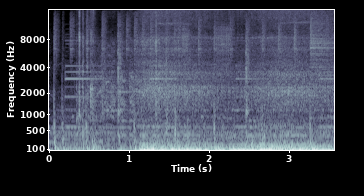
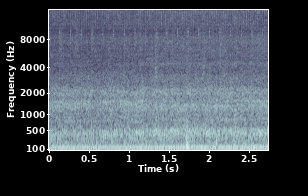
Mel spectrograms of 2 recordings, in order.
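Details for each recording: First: Stage 3 Audi Allroad at first start after sitting about two years, fuel system reworked, not revved: uneven hunting idle with lumpy low beat from an unhooked intake hose; vacuum leak, running improves once connected. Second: Stage 3 Audi Allroad, fitted with a by-pipe (map sensor raised), fuel nearly empty: even, steady idle with no ticking, knocking or belt squeal; engine sounds smooth and healthy.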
